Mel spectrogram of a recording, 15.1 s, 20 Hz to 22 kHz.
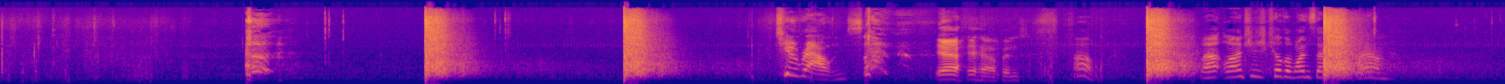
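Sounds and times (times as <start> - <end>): pistol shots with echo: 4.2 - 4.9, 6.2 - 6.9, 11.5 - 12.0, 13.2 - 13.8.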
